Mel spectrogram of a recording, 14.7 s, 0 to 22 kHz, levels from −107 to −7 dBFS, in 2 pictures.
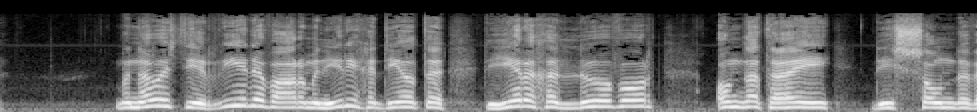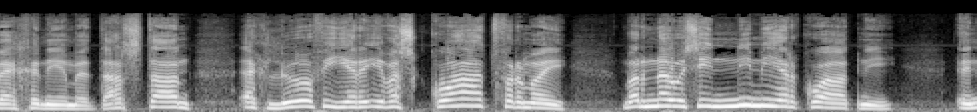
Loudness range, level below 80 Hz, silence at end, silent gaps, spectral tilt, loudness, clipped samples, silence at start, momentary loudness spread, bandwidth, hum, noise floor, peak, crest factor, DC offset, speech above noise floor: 2 LU; -52 dBFS; 0 s; none; -5.5 dB/octave; -16 LUFS; under 0.1%; 0.85 s; 8 LU; 13 kHz; none; -53 dBFS; -4 dBFS; 12 dB; under 0.1%; 37 dB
